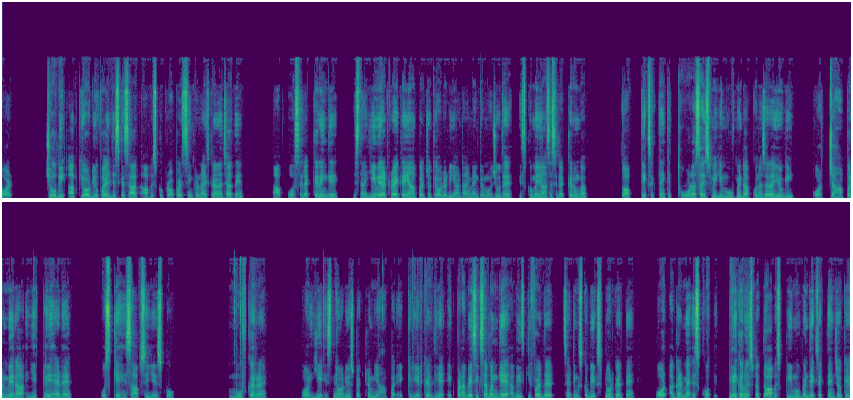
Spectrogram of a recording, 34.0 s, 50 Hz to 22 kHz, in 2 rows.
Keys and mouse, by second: 10.8 click, 17.5-27.3 drag, 30.9 click.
